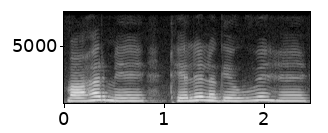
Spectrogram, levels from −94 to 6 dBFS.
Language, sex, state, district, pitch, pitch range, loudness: Hindi, female, Jharkhand, Garhwa, 255 Hz, 250-285 Hz, -15 LUFS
